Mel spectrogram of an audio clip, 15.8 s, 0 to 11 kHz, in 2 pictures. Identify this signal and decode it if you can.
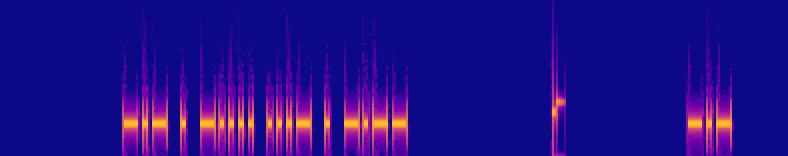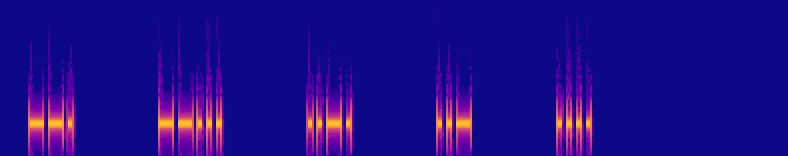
Morse code, heard as a keyed tone, about 25 wpm, spaced as for 13 wpm, 700 Hz. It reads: KE6VEY KG7FUH
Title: USA Call Signs - 6 Characters - 6x Character Spacing - 25wpm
